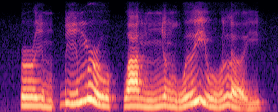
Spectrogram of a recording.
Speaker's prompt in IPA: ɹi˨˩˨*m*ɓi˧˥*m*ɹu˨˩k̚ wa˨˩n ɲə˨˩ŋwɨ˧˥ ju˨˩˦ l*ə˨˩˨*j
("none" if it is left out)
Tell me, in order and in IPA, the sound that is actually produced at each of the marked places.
m, m, ə˨˩˨

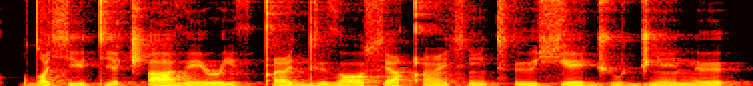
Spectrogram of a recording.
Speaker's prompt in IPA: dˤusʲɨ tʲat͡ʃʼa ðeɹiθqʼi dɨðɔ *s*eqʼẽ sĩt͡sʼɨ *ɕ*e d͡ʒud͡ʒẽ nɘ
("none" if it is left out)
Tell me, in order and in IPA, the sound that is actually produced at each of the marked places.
s, ɕ

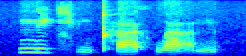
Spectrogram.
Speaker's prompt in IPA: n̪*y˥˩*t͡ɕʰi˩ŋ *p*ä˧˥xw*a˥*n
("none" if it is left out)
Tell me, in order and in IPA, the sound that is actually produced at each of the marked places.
i˥˩, pʰ, a̰˨˩˦

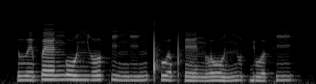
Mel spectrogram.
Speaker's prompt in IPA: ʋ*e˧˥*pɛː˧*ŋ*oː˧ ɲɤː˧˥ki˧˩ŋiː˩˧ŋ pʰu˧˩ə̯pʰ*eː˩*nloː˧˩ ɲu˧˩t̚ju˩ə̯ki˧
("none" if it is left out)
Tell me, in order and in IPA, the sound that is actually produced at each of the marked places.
e˩, ŋ, eː˩

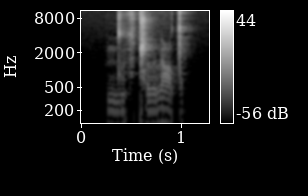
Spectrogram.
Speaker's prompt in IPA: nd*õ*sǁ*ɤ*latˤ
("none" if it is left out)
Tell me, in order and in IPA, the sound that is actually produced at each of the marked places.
õ, ɤ

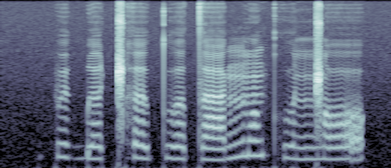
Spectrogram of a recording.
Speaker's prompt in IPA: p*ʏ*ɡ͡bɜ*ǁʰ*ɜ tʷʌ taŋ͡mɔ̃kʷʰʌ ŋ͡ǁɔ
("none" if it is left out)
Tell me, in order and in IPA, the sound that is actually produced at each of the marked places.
ʏ, ǁʰ

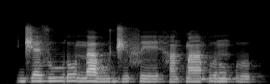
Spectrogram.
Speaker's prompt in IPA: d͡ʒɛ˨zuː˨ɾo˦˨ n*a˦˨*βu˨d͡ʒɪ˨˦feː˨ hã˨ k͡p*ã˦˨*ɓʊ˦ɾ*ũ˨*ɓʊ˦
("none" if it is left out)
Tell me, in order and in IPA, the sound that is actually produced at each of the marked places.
a˦˨, ã˦, ũ˦

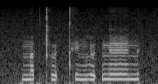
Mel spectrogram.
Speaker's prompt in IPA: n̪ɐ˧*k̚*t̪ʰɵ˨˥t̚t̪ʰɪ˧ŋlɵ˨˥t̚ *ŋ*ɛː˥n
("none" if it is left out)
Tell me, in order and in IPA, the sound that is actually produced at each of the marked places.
k̚, ŋ

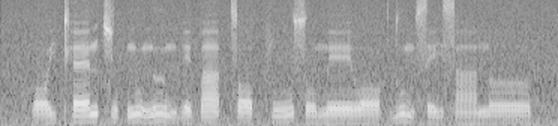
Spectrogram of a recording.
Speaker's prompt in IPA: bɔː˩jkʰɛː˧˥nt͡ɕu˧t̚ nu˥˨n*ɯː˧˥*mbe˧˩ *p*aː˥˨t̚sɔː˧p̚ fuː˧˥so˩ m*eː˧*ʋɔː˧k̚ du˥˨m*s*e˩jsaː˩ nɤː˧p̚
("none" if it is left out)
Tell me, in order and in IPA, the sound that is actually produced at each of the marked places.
ɯː˥˨, p, eː˧, s

